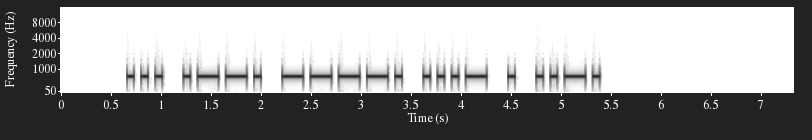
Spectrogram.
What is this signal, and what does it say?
Morse code, heard as a keyed tone, about 17 wpm, 700 Hz. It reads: SP9VEF
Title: DXCC-100 Call Signs - 6 Characters - Repeated 2x - 17wpm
